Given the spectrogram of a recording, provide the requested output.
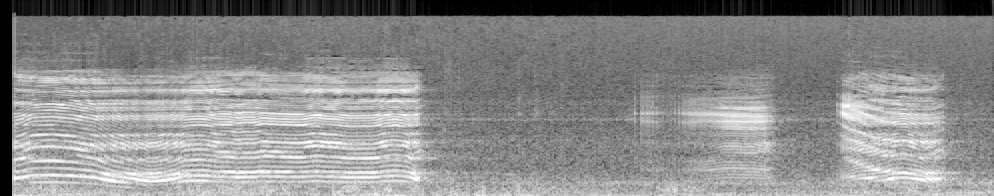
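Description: A red deer stag gives long, drawn-out bellowing roars, typical of the rut.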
